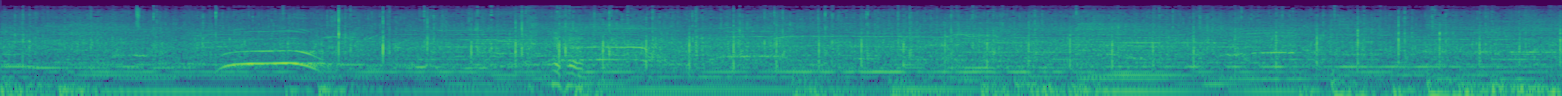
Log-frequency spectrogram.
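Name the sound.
audience applauding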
